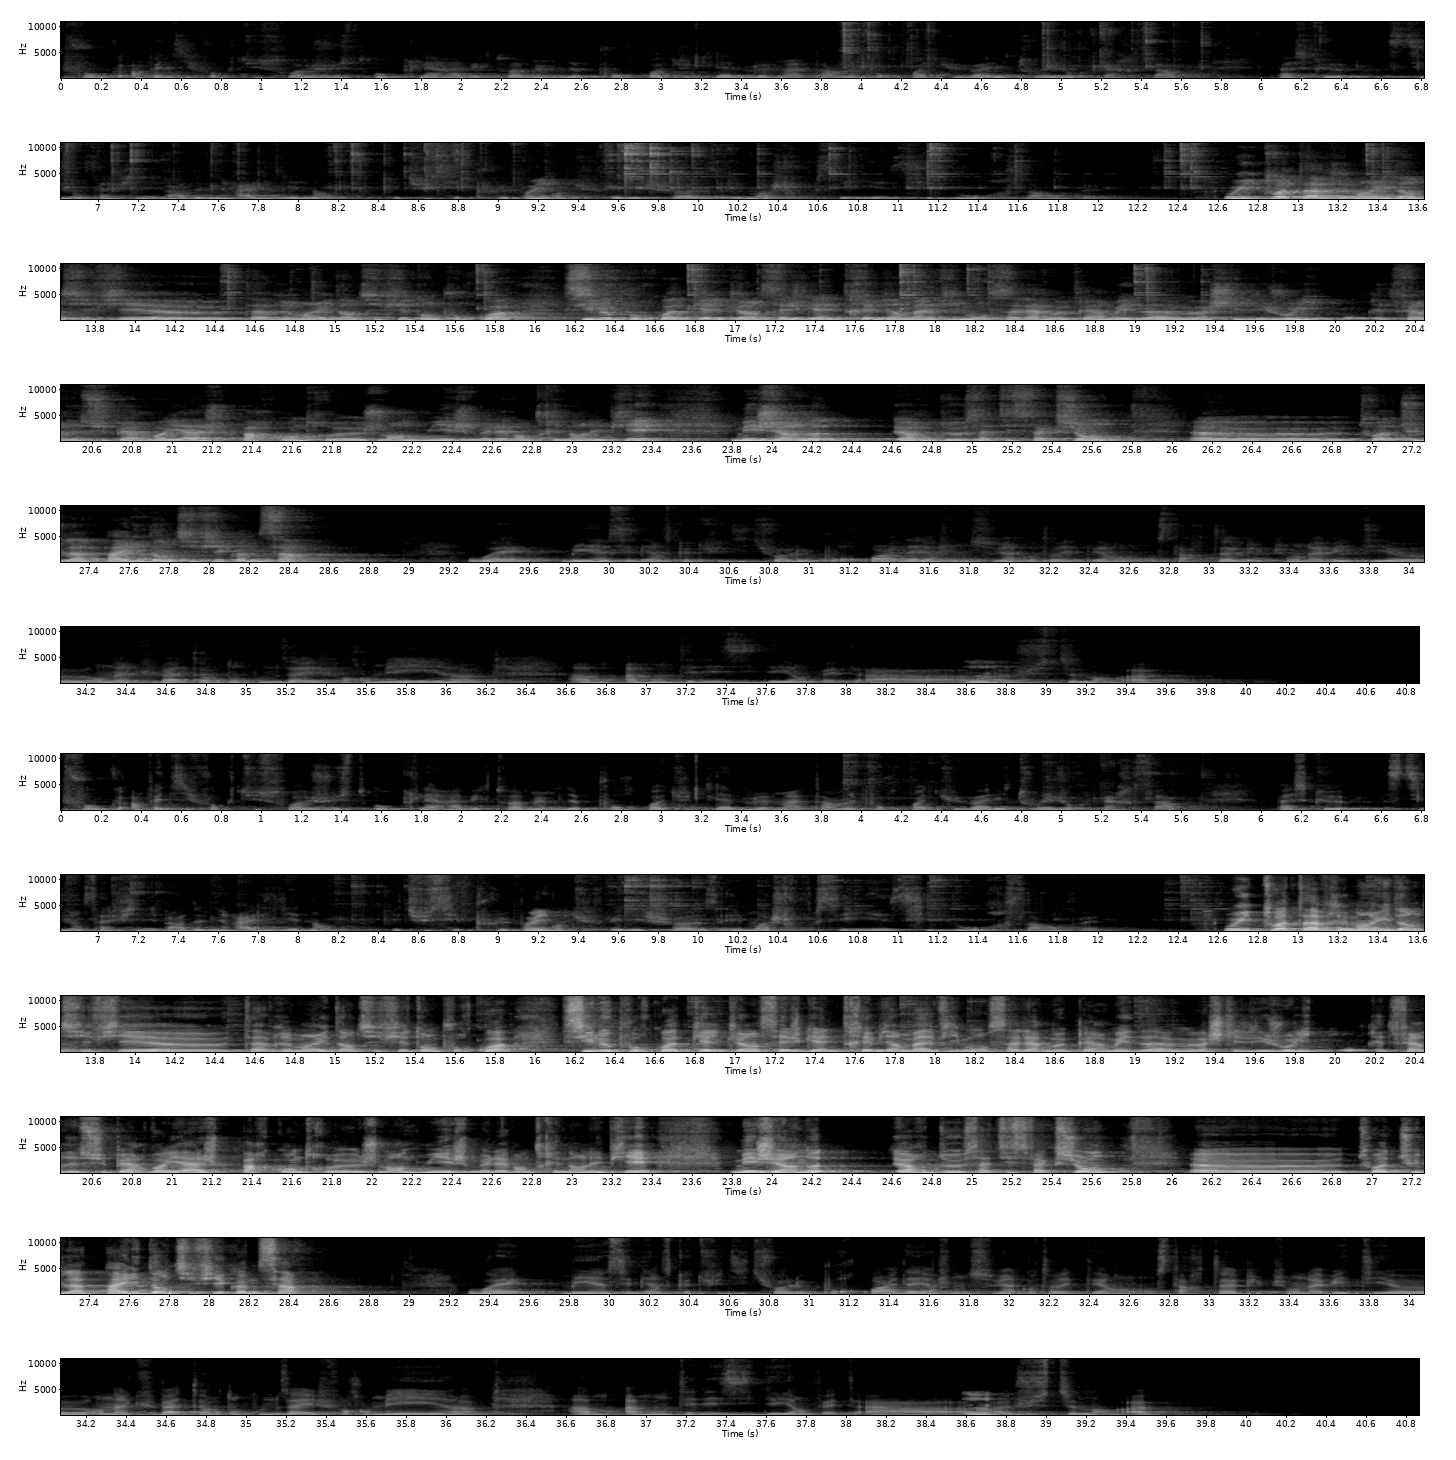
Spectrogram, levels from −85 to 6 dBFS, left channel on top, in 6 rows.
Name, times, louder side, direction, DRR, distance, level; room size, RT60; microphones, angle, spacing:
voice 1, 0.0-6.5 6.7-8.2 8.5-12.0 19.5-19.7 24.0-24.2 29.0-39.5, right 1 dB, 35° right, 10 dB, 1.2 m, -39 dB
sound 1, 3.8-19.9, left 8 dB, 40° left, 2.5 m, -46 dB
voice 2, 12.6-24.3 24.6-28.5 38.6-38.8, right 4 dB, 85° right, 13 dB, 0.8 m, -24 dB
27.5 x 11.0 x 4.3 m, 1.2 s
head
